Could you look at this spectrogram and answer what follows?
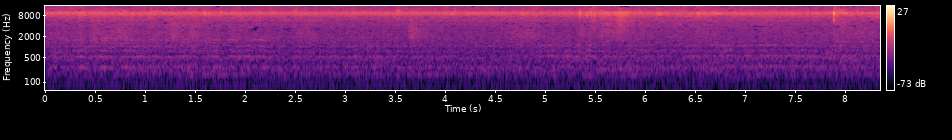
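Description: A large honeybee colony buzzes at its nest in a steady, dense drone, close and continuous, with no voices over it.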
